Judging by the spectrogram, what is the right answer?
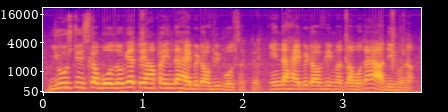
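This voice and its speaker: Indian guy teaching english class, fairly high voice, little bit of background hiss. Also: fast talker. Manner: drills students, mixing Hindi and English. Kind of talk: classroom lesson. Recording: faint background noise.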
